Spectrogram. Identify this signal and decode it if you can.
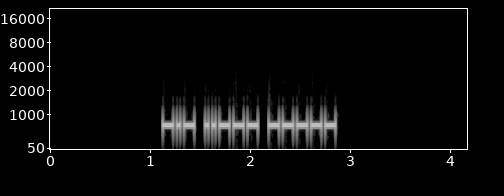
Morse code, heard as a keyed tone, about 32 wpm, 700 Hz. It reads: K20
